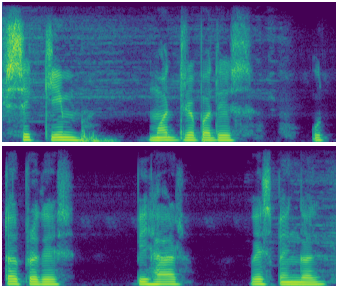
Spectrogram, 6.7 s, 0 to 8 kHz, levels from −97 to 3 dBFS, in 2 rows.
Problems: none marked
